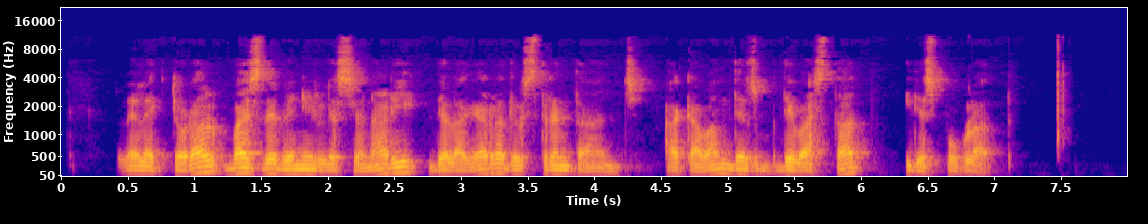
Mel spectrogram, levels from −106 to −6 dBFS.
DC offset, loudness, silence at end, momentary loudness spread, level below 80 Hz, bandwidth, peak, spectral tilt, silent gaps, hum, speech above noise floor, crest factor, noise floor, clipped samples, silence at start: under 0.1%; -24 LUFS; 1.05 s; 13 LU; -58 dBFS; 11.5 kHz; -4 dBFS; -5.5 dB/octave; none; none; 34 dB; 20 dB; -58 dBFS; under 0.1%; 0.45 s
